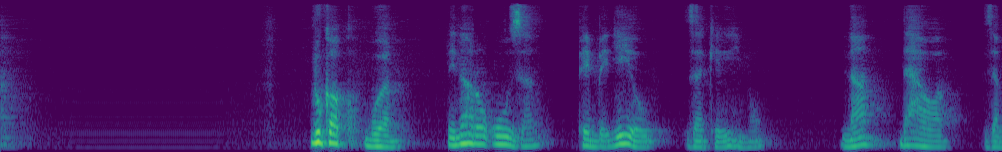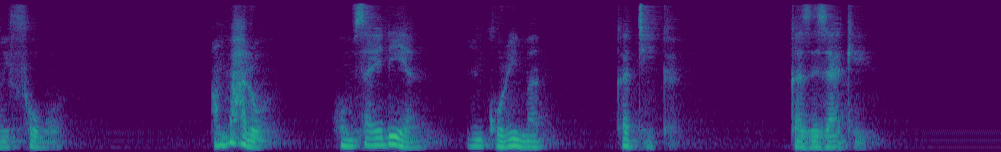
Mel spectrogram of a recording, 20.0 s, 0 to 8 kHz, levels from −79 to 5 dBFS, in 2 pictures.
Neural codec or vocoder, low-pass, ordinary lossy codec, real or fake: codec, 16 kHz, about 1 kbps, DyCAST, with the encoder's durations; 7.2 kHz; AAC, 32 kbps; fake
